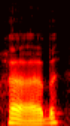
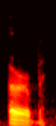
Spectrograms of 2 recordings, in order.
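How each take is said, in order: First: The word begins with an audible h sound. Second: The word begins directly with the vowel. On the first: "the H is fully pronounced" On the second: "it's gone in the American herb"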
